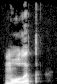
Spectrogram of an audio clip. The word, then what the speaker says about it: молот: Молот, ben là encore, on a un O non accentué qui se prononce comme un A.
